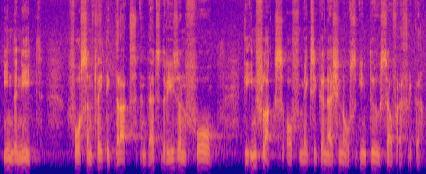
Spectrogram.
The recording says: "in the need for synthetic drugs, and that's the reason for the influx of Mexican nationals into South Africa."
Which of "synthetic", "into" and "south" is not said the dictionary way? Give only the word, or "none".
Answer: none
